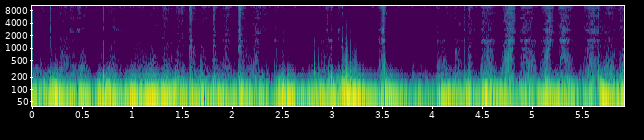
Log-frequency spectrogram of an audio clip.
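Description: Fingertips rub and tap the metal mesh grille and upper body of a black Blue Yeti microphone. The result is a steady run of deep, muffled thumps and rumbling, centered around 62 Hz, with faint scratchy crackles riding on top.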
